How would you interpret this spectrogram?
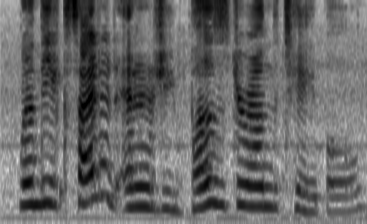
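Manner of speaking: ordinary delivery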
